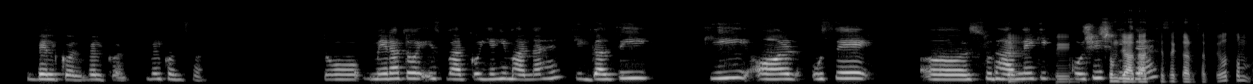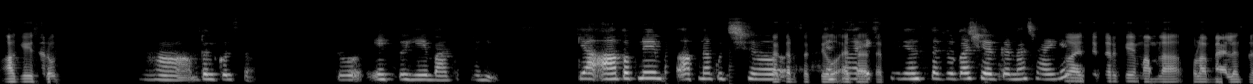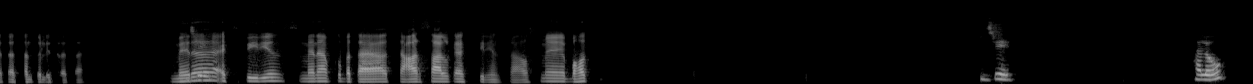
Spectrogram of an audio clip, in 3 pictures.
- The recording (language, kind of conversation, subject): Hindi, unstructured, क्या आपको लगता है कि गलतियों से सीखना ज़रूरी है?
- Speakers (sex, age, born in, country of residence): female, 45-49, India, India; male, 30-34, India, India
- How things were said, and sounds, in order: unintelligible speech; distorted speech; other background noise; in English: "एक्सपीरियंस"; other noise; in English: "शेयर"; in English: "बैलेंस"; in English: "एक्सपीरियंस"; in English: "एक्सपीरियंस"; in English: "हेलो?"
